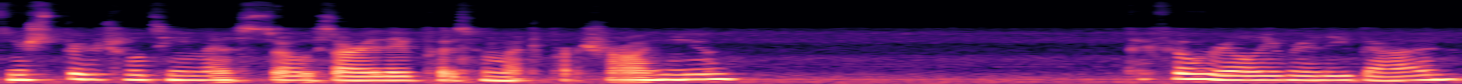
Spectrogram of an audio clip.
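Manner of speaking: close to tears. Giving a reading about a spiritual team's apology: emotional voice, close to tears. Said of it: "my voice is really emotional 'cause I really just wanna burst in tears".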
